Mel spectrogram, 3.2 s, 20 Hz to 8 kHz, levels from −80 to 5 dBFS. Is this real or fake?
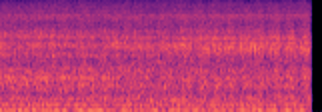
real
